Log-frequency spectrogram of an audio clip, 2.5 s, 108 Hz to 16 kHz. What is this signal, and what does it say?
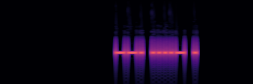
Morse code, heard as a keyed tone, about 40 wpm, 700 Hz. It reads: G4E
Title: Call Signs - 40wpm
